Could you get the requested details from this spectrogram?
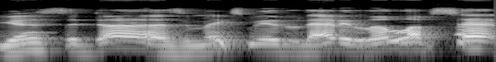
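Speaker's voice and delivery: quiet, strained, forced calm, barely holding together. Father retells answering his four-year-old's questions from the back seat, holding it together. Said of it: "trying to hold it together and go".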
